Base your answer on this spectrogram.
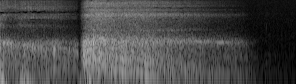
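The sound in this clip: Breathy, rasping inhale and exhale pushed close into a microphone by a voice imitating Darth Vader's mechanical breathing, with one sharp rush of air that swells suddenly, then slowly fades to silence.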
